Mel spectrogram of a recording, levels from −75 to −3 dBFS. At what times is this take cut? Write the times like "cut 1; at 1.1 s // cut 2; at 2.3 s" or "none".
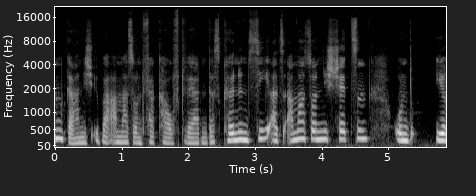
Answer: none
